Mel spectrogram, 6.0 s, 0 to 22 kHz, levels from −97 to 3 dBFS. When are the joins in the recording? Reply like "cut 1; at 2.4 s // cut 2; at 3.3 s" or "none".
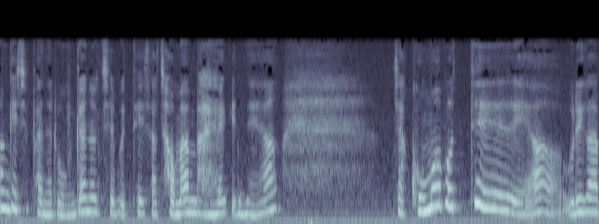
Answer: cut 1; at 3.9 s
